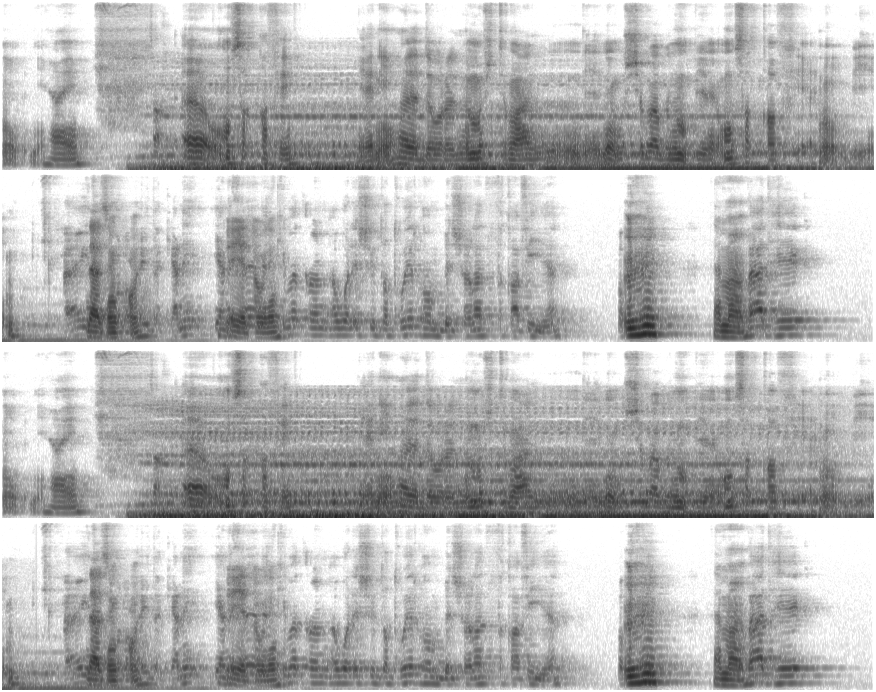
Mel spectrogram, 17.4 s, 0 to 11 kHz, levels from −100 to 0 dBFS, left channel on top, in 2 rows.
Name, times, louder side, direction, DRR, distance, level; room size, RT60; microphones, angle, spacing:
voice 1, 0.0-1.5 1.8-3.0 3.5-8.9 9.1-9.2 9.6-10.2 10.9-11.5 14.9-15.3 15.8-16.2, left 1 dB, 15° left, 8 dB, 0.3 m, -28 dB
sound 1, 1.2-10.1, right 5 dB, 75° right, 0.4 m, -26 dB
voice 2, 9.3-14.3 14.9-15.2 16.0-16.8, right 1 dB, 40° left, -3 dB, 2.5 m, -36 dB
24.5 x 9.5 x 2.7 m, 0.76 s
head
